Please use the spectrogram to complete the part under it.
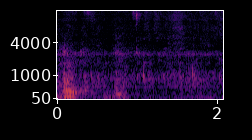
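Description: A metal lid clinks onto a cooking pot.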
